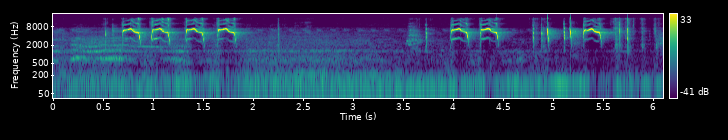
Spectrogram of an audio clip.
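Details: Sunda warbler sharp lure call for prompting other warblers to sing: short groups of high hooked notes separated by pauses, over a noisy low background.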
